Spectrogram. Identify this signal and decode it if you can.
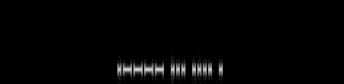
Morse code, heard as a keyed tone, about 42 wpm, 700 Hz. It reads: 1SHE
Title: Four Challenging Letter-Number Combinations 45wpm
